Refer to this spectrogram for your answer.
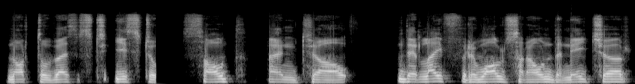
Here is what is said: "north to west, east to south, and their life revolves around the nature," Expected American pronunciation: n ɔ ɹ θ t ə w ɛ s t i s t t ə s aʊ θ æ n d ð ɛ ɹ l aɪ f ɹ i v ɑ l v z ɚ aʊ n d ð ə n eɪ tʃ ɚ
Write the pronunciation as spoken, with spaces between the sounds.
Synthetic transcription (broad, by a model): n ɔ ɹ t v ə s s t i s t t s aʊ t æ n d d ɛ ɹ l aɪ f ɹ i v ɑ l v s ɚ aʊ n d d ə n eɪ tʃ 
